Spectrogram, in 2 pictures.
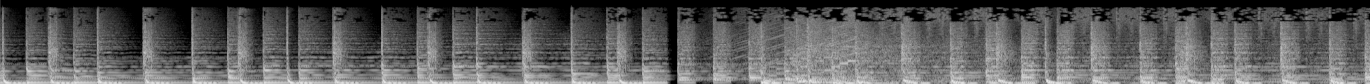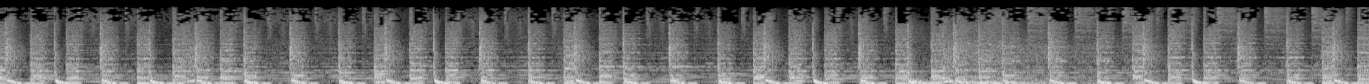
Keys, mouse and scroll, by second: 0.8 click, 3.5 click, 4.5-5.7 scroll up 1, 5.7-16.7 drag, 18.1 Up, 24.4-26.2 drag, 26.2 alt+Caps_Lock.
